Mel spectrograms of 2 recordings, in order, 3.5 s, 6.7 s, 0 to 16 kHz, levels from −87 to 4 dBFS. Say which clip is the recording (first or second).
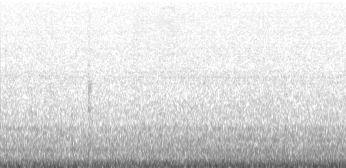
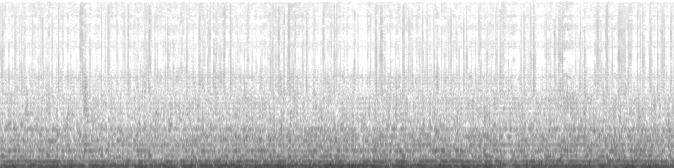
first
